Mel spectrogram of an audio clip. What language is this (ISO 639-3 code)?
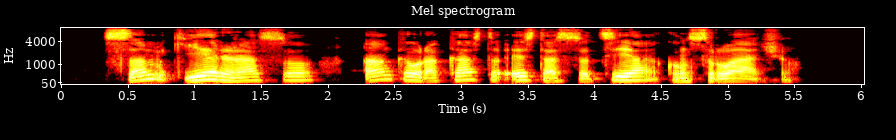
epo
